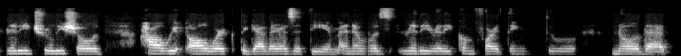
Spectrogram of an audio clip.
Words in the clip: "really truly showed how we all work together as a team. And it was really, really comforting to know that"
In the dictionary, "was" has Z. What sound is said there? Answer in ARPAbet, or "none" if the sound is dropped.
Z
